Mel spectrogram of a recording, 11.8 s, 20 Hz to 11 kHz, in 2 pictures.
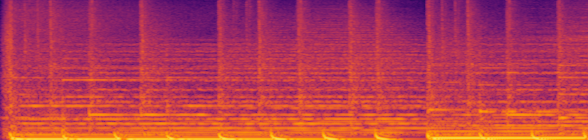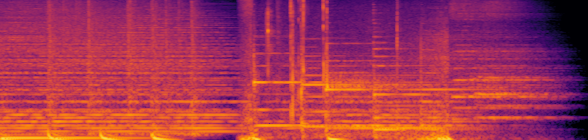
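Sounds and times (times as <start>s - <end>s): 
music: 0.0s - 11.7s.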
